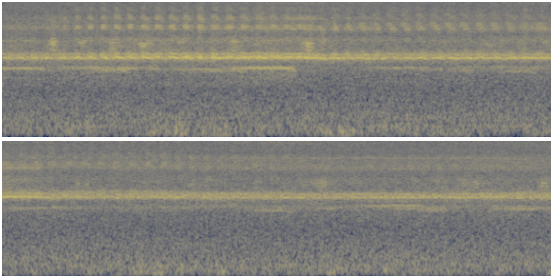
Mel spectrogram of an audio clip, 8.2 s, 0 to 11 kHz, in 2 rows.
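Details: Cicadas (セミ) calling at Sawauchi, Nishiwaga, Iwate, Japan, on 26 May 2019, surprisingly early in the season, in a rural landscape: a continuous high, shimmering buzz that holds steady with a faint rapid pulsing throughout.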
